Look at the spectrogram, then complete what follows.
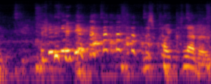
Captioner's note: everybody laughing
